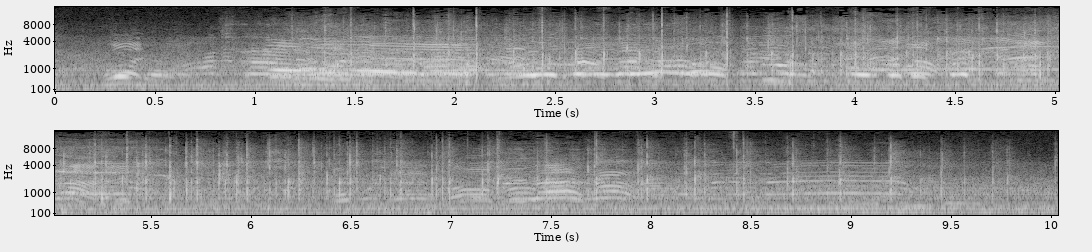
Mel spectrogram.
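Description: Young men shout and cheer loudly outdoors.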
